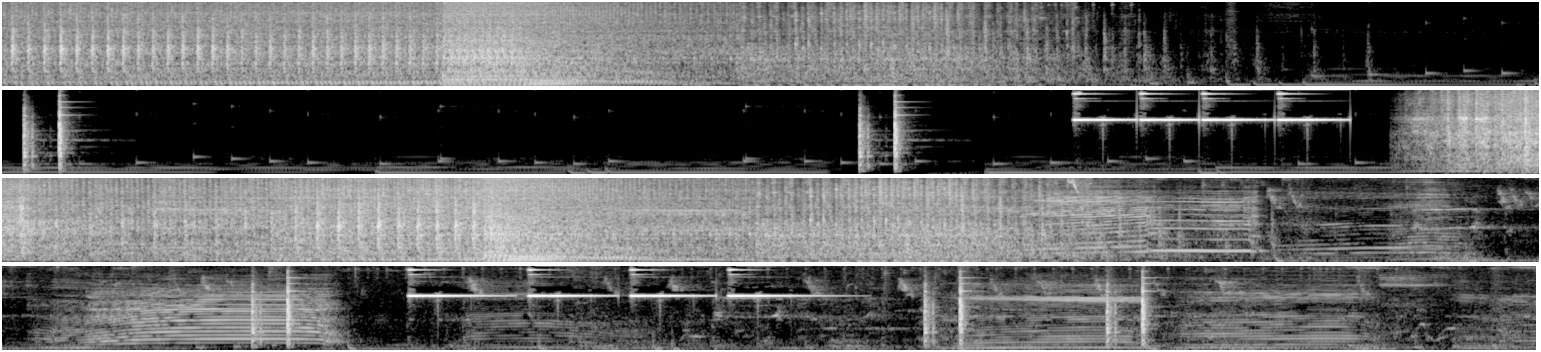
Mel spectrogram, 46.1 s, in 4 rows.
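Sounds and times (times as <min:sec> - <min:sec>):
long rattling noise: 0:00.0 - 0:09.2, 0:22.0 - 0:31.3
bright chiming tones: 0:19.5 - 0:21.9, 0:37.6 - 0:41.1
cow mooing: 0:30.7 - 0:37.2, 0:41.6 - 0:46.0.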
